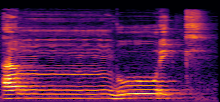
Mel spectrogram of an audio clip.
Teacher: mim bertemu dengan ba itu diiringi dengan ikhfa yang mengakibatkan gunnahnya memanjang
